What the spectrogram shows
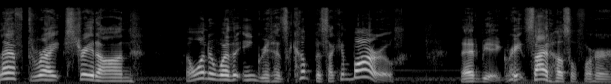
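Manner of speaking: cheerful, chipper, upbeat put-on voice. Giving a young character his own voice; chipper upbeat voice. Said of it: "that's why I'm giving him a voice".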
